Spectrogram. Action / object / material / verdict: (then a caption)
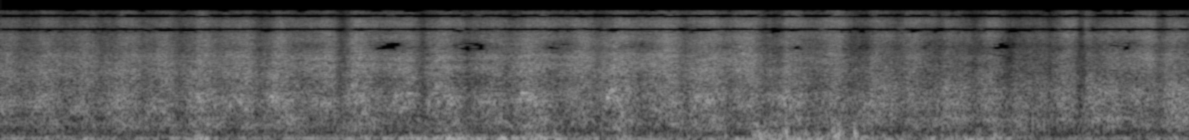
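scrape / woven textile rug scrubbed with a bristle brush / textile / none. A gloved hand scrubs in circles with a handheld bristle brush over a small, wet, muddy woven textile rug covered in swirled foam and lying on a plastic sheet. The result is a steady, rhythmic, bright scratching and rubbing hiss that repeats at an even pace.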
